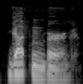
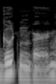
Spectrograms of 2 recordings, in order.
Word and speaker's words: Gutenberg: My dad pronounces it Guttenberg, like a punch in the gut, instead of Gutenberg, like the Bible.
